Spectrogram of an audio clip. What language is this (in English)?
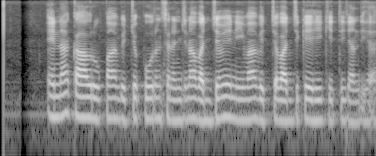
Punjabi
